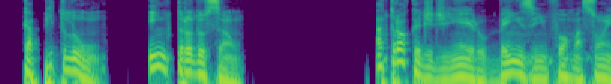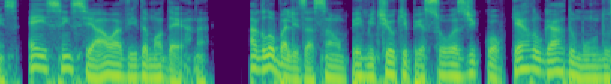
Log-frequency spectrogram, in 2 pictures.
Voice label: portuguese brazilian audiobooks

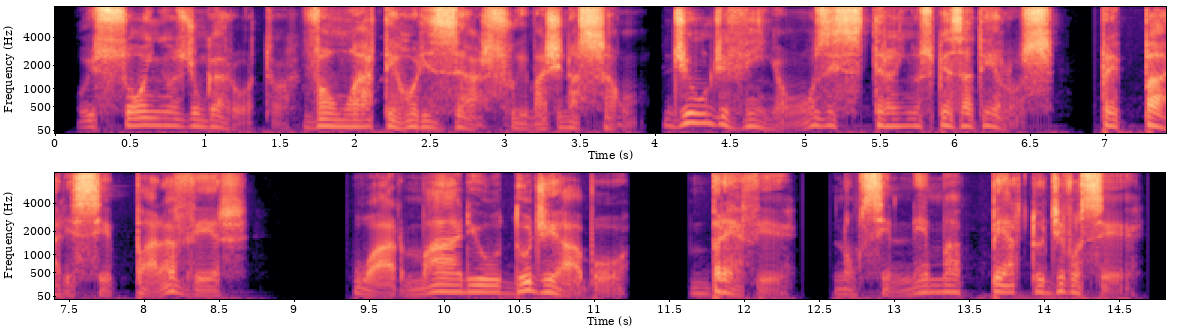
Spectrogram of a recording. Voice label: portuguese brazilian movie trailers

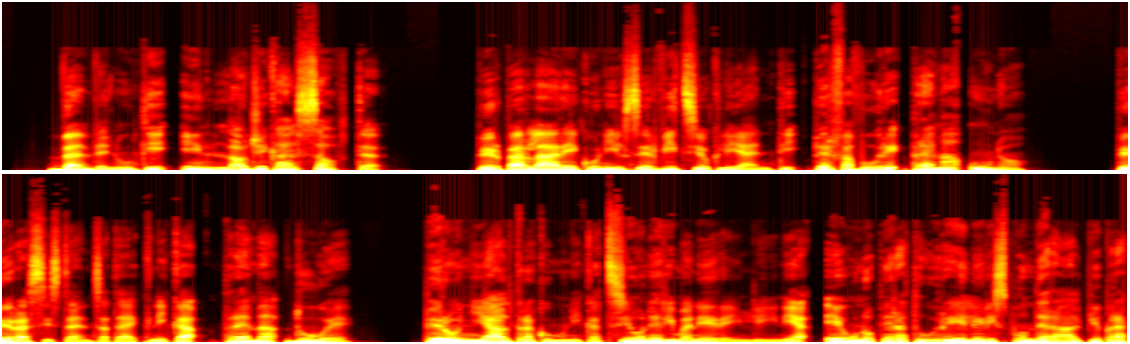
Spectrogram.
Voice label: italian ivr

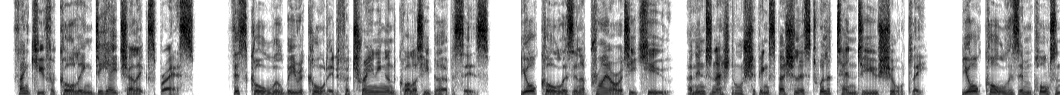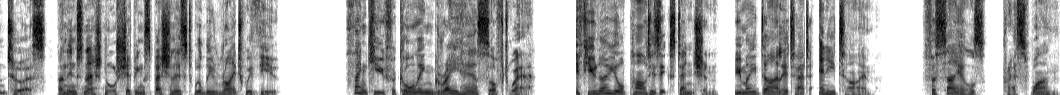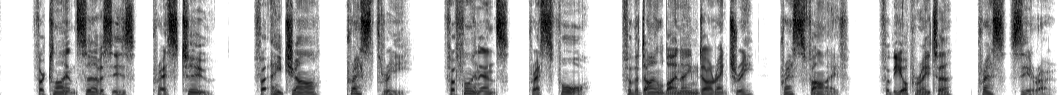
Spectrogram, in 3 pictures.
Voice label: english british ivr

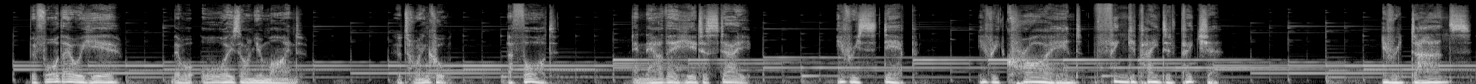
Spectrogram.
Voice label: english new zealand commercial; australian voice actors

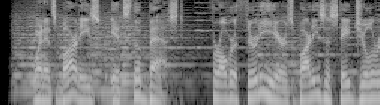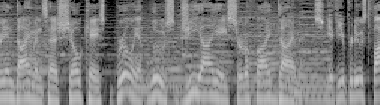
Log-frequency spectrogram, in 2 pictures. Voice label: english american narration

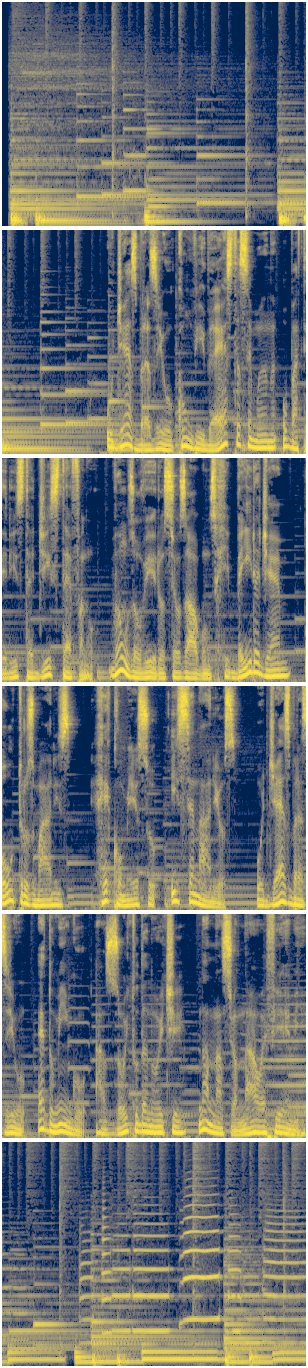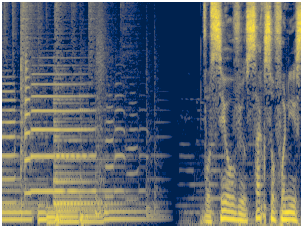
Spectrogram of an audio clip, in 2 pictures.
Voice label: portuguese brazilian others

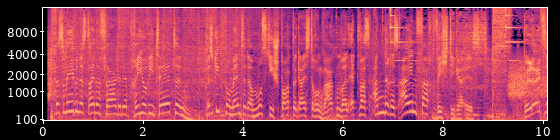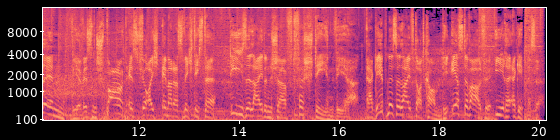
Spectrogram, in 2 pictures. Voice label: german promos; actor de doblaje profesional

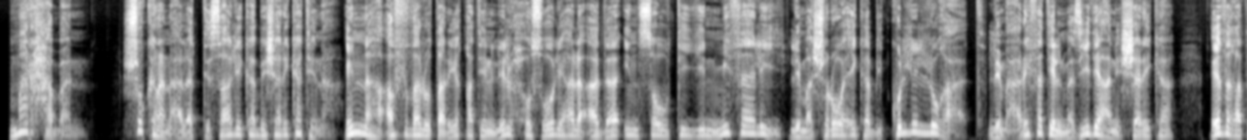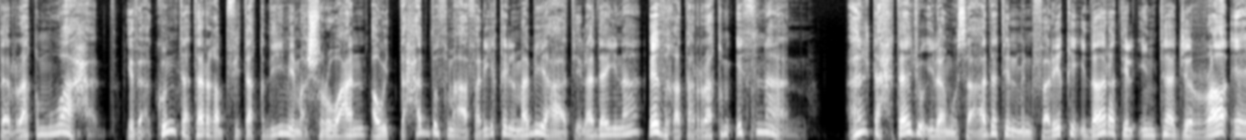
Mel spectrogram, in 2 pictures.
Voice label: arabic ivr

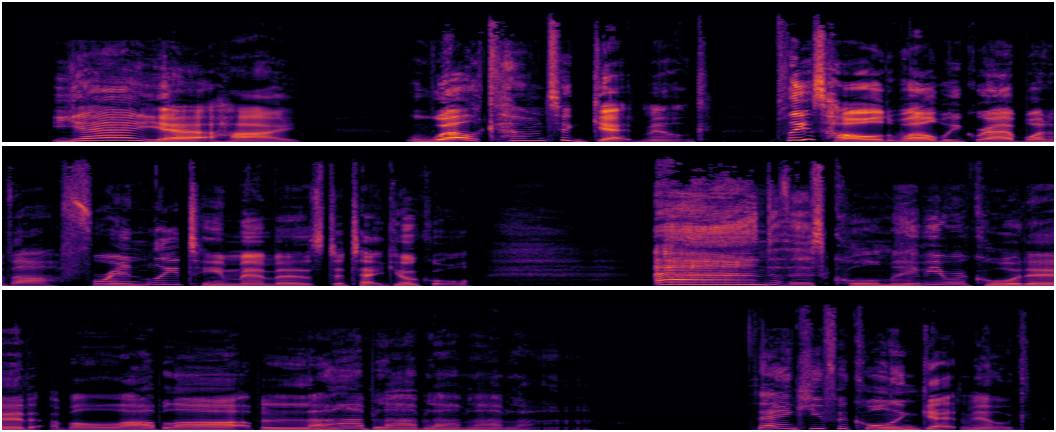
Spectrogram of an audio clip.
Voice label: english australian ivr

